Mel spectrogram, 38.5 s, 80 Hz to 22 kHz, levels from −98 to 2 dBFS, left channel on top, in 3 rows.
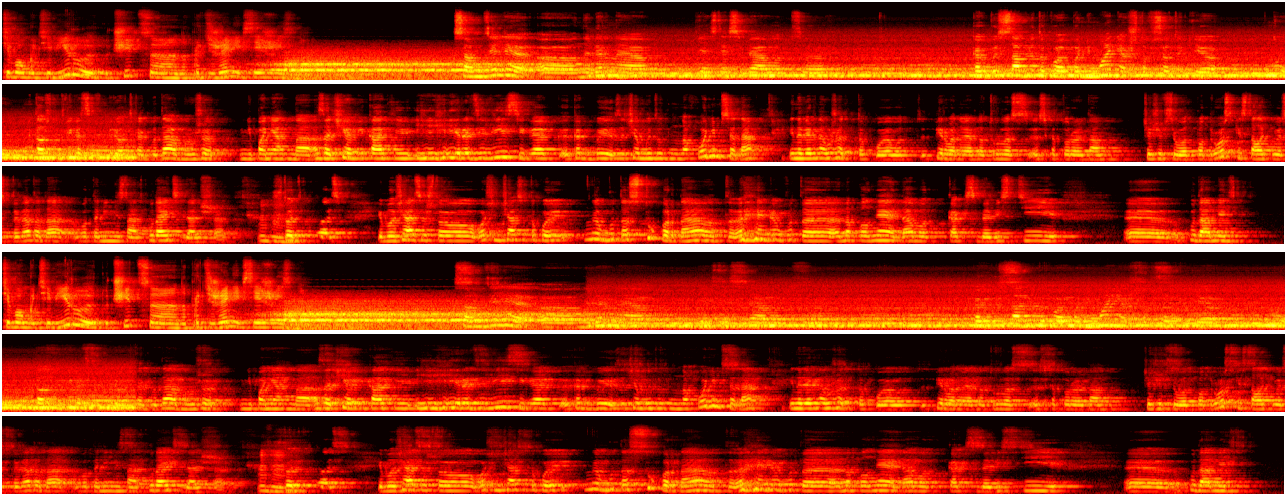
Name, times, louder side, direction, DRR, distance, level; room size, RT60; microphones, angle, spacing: voice 1, 0.0-3.0 28.2-28.5, right 2 dB, 50° right, 5 dB, 4.5 m, -32 dB
sound 1, 2.5-7.1, right 2 dB, 85° right, 3.6 m, -27 dB
voice 2, 4.5-6.6 6.9-8.3 9.7-12.2 12.6-20.4 20.7-23.9 24.2-36.5 36.9-38.0, left 2 dB, 75° left, -3 dB, 4.4 m, -31 dB
sound 2, 5.8-14.2, equal, 20° right, 1.8 m, -27 dB
21.5 x 16.0 x 9.1 m, 0.63 s
head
